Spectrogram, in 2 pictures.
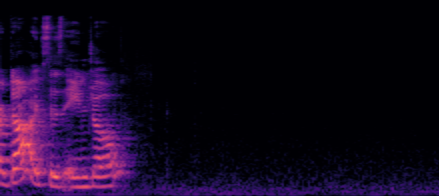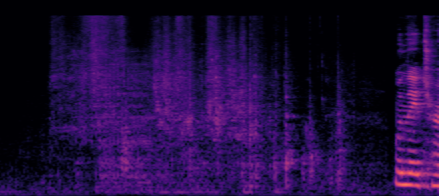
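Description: A young woman reads aloud calmly, close by.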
